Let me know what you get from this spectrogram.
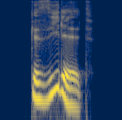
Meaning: past participle of siedeln
- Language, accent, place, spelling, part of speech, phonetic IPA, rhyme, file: German, Germany, Berlin, gesiedelt, verb, [ɡəˈziːdl̩t], -iːdl̩t, De-gesiedelt.ogg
